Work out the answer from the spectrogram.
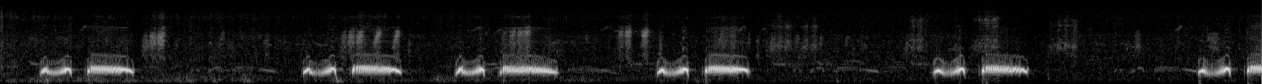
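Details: Spotted dove decoy calling steadily in high mountain forest, Kanchanaburi, Thailand, to draw in wild doves; six low coo phrases, roughly every two to three seconds, each a short wavering note then a longer held note, with faint chirps behind.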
